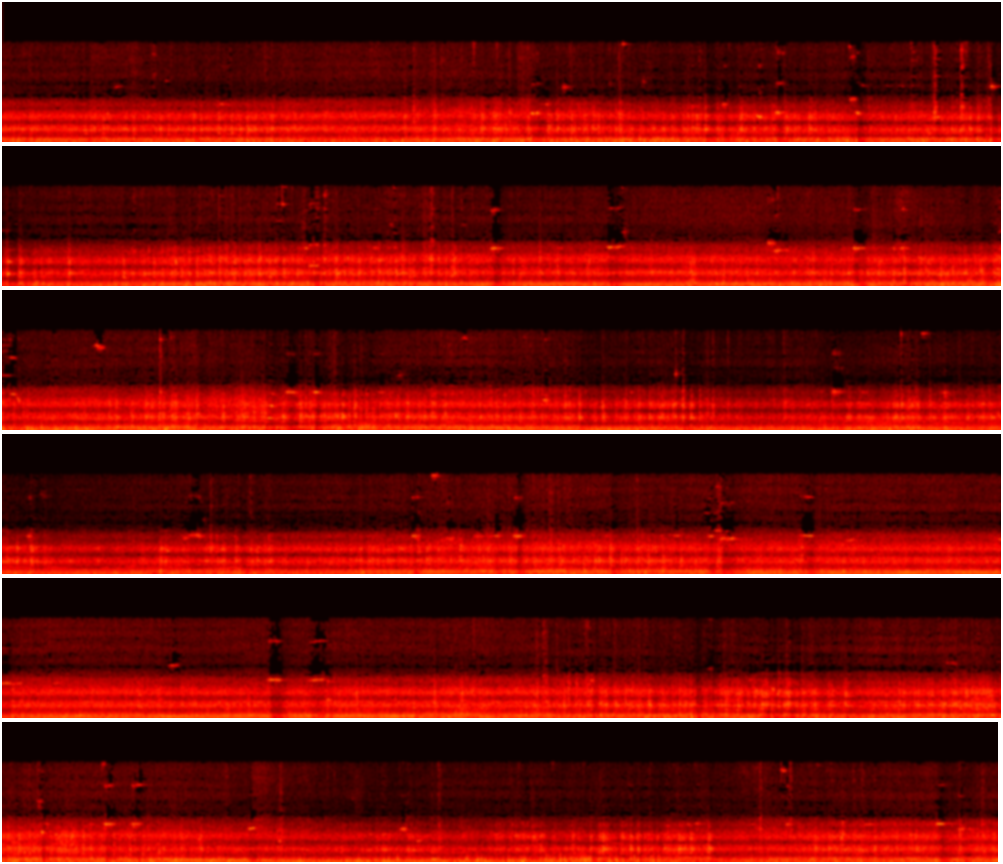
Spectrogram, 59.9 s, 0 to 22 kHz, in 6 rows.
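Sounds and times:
bulldozer diesel engine: 0.0s - 59.9s
steel tracks clanking: 0.0s - 59.9s.

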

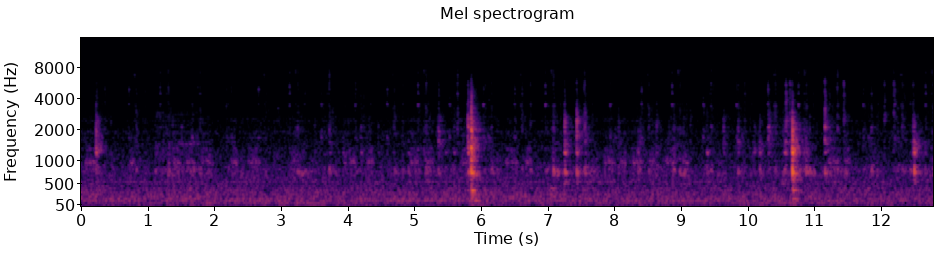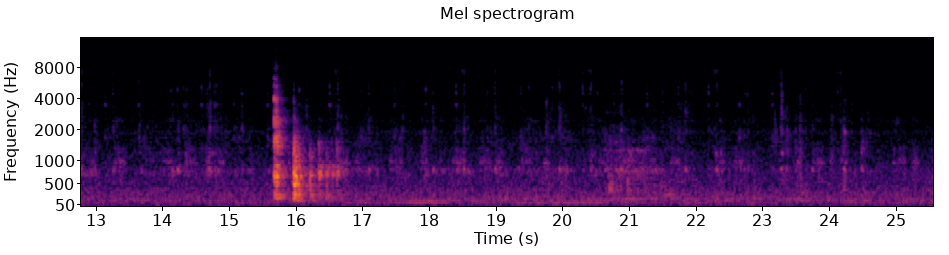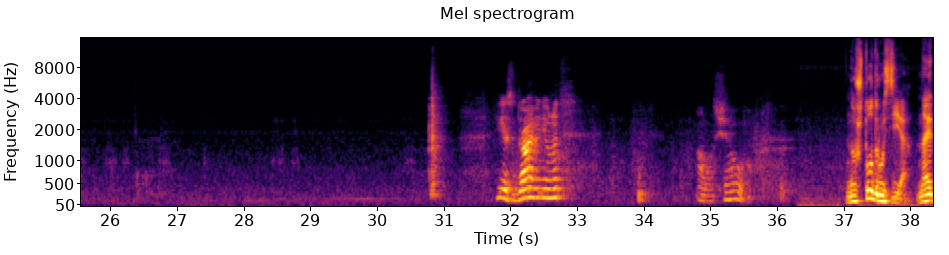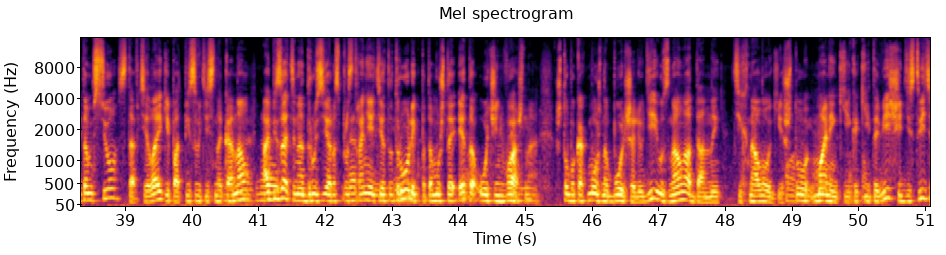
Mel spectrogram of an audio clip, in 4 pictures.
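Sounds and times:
screwdriver scraping and ticking: 0.0s - 26.8s, 36.3s - 51.0s
sharp clicks and knocks: 0.1s - 24.6s.

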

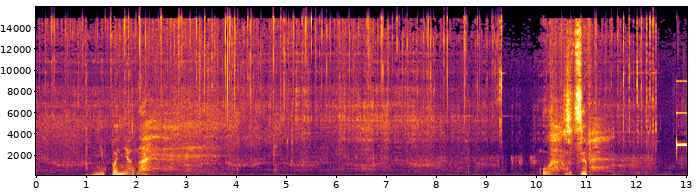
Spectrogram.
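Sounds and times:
fishing reel ticking whir: 0.0s - 13.0s.

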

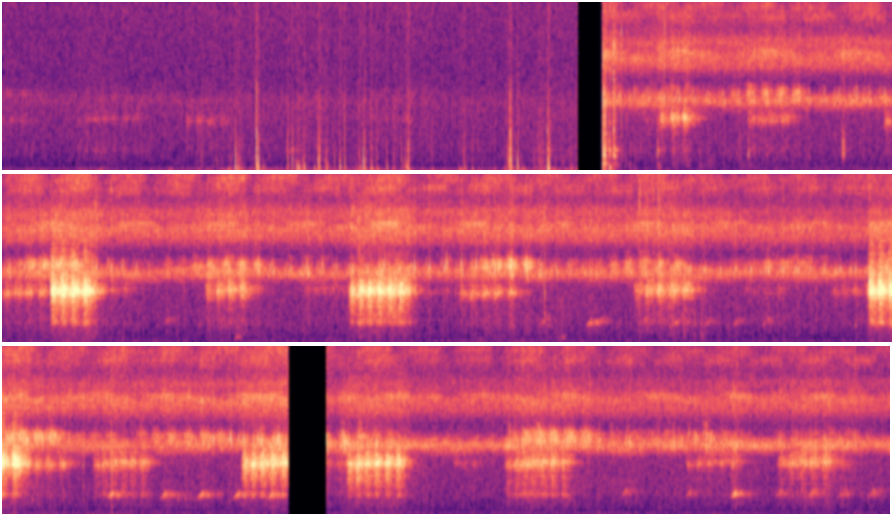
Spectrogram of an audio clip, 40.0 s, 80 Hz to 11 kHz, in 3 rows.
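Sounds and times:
shrill insect call: 9.2s - 31.0s, 31.6s - 40.0s.

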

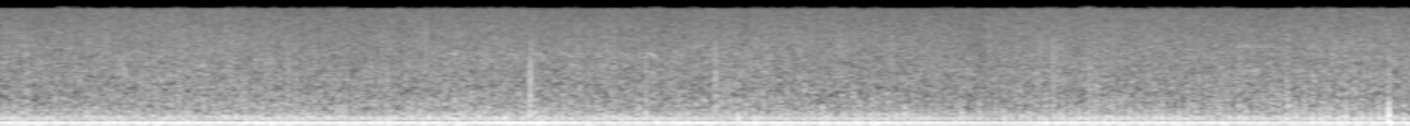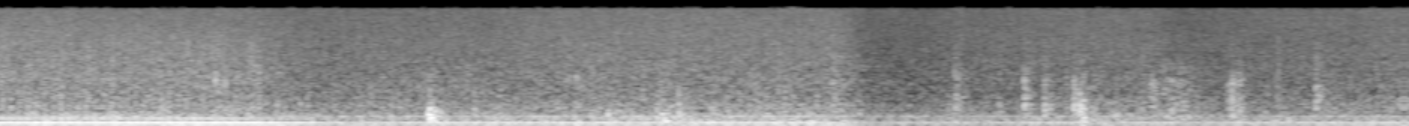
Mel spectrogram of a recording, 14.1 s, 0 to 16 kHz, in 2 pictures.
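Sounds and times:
constant hiss: 0.0s - 14.0s
low electrical hum: 0.0s - 14.0s.

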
